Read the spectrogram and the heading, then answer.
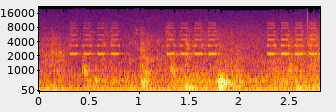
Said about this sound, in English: Okay, the buzzer is telling me that it's time to move along, and the next item is a break.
